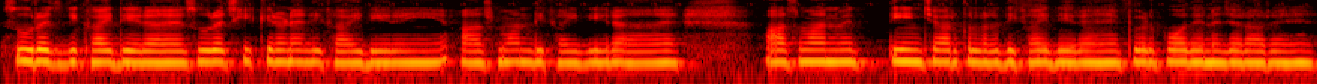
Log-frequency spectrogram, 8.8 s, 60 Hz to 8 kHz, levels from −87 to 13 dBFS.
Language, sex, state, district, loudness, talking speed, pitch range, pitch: Hindi, female, Jharkhand, Sahebganj, -33 LUFS, 220 wpm, 210-220 Hz, 210 Hz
